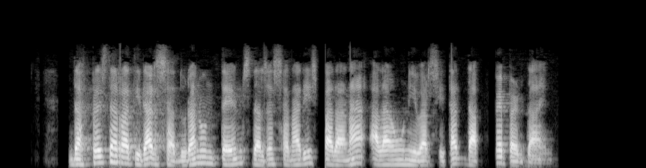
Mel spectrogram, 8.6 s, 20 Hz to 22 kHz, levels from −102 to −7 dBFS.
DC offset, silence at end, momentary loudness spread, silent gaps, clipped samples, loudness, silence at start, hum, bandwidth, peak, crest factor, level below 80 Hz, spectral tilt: under 0.1%; 1.3 s; 7 LU; 4.27-4.34 s, 6.52-6.61 s; under 0.1%; -19 LUFS; 0.95 s; none; 7 kHz; -2 dBFS; 18 dB; -58 dBFS; -8 dB/octave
